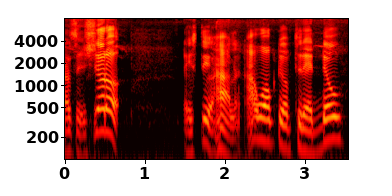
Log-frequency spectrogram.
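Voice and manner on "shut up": slightly raised retold command; a little louder. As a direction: firmer mock scold, a bit louder. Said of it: "I said a little louder".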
